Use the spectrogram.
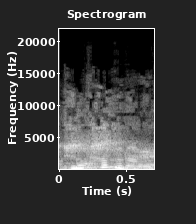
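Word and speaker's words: Den Haag: 덴하그라는 도시가 약간 좀 낯설게 느껴질 수도 있는데 아마 헤이그라고 하시면은 헤이그는 들어봤어 하시는 분들이 많을 거예요. 덴하그를 영어식으로 발음한 게 헤이그예요.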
